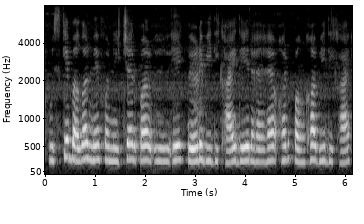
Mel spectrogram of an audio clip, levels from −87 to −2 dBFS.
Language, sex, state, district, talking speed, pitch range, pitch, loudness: Hindi, female, Chhattisgarh, Raipur, 165 wpm, 235-255 Hz, 245 Hz, -19 LUFS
